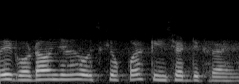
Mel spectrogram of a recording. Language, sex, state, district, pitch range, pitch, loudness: Hindi, female, Bihar, Saharsa, 200-225 Hz, 215 Hz, -26 LUFS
